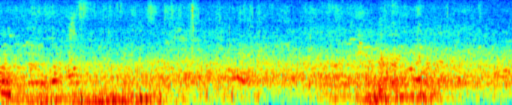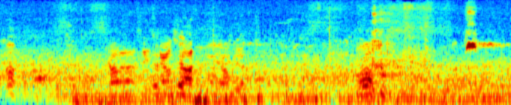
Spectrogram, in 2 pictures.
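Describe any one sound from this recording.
Young men shout to each other outdoors, some distance away.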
